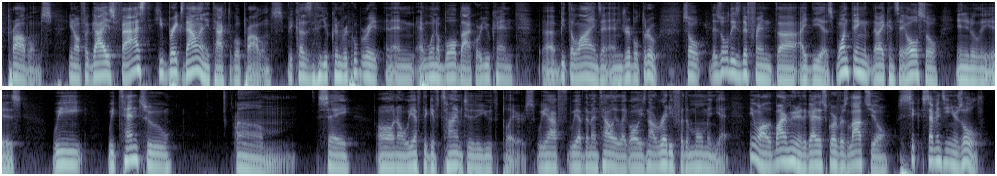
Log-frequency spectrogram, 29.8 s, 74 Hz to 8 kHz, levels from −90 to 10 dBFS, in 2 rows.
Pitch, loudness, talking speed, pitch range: 115 Hz, -23 LUFS, 200 wpm, 105-125 Hz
